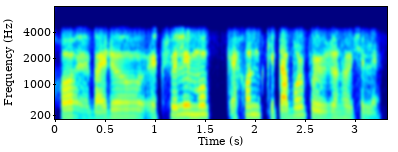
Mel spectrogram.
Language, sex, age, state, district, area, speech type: Assamese, male, 18-30, Assam, Charaideo, rural, conversation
